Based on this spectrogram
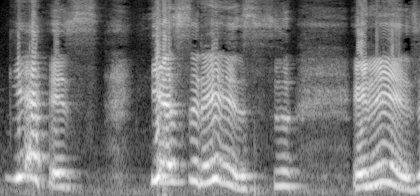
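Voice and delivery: loud, high-pitched mock insistence; retold argument. Friend arguing over Stewie's accent, high insistent retort. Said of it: "And I was like".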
